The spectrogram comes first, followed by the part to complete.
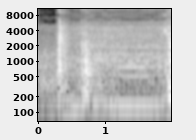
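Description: A man's voice holding a flat, hesitant "mmm" for about a second, after two short soft sounds.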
